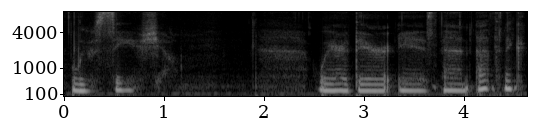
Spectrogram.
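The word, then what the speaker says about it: Lusatia: That is in English at least it's pronounced Lucasia where there is an ethnic group of people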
